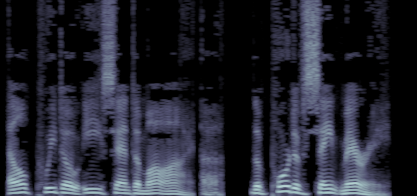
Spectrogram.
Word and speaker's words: El Puerto de Santa María: El Puerto de Santa María, Spanish pronunciation, El Puerto y Santa Ma'ai, the Port of St.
